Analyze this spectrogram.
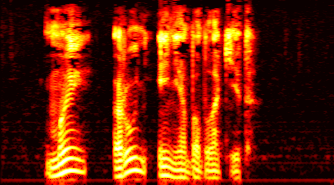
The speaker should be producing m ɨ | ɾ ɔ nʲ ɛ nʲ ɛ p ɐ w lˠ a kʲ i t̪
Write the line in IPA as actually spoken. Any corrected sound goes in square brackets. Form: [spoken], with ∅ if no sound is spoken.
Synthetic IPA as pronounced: m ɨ | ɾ [u] nʲ [i] nʲ ɛ [b] ɐ [b] lˠ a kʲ i t̪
